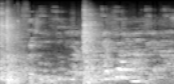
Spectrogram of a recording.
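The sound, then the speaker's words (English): A door swings shut with a single solid thud partway through while muffled voices murmur in the background. “So, can you just close the door?”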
